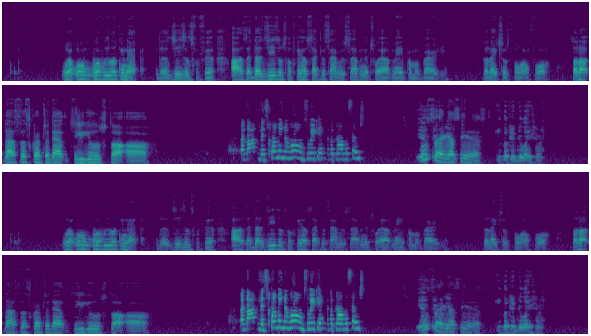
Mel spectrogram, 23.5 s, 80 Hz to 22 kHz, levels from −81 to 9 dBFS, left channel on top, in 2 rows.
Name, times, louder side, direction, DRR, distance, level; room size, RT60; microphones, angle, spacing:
voice 1, 1.2-2.7 3.1-8.9 9.6-10.9 11.4-14.7 20.1-21.4, left 7 dB, 80° left, 0.3 m, -37 dB
voice 2, 16.5-19.0, right 6 dB, 65° right, 0.3 m, -32 dB
voice 3, 20.0-20.7 21.6-22.6, left 1 dB, 15° left, 1.0 m, -43 dB
2.4 x 2.3 x 3.1 m
head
